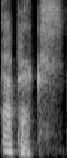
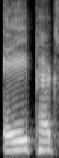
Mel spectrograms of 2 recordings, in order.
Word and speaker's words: APEX: the abbreviation Apex right this is not Apex this is Apex with a long a and I know Sonia's gonna laugh but yeah the whole phonetic here was started years ago talking about Apex the long a and that's that's our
